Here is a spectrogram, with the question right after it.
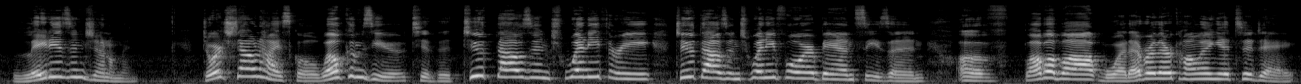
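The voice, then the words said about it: Stadium announcer voice. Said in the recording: “announcer voice ... Okay, we'll do announcing”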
